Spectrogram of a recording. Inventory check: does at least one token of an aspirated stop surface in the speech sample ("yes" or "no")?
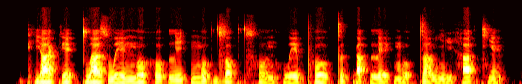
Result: yes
